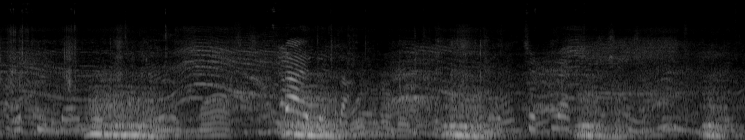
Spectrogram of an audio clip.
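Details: A lion at Nehru Zoological Park, described as angry, gives deep, rumbling roars and grunts in bursts, with people talking in the background.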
